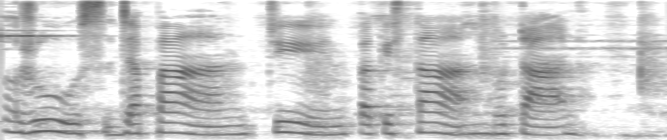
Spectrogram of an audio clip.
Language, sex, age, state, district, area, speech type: Maithili, female, 18-30, Bihar, Sitamarhi, rural, spontaneous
